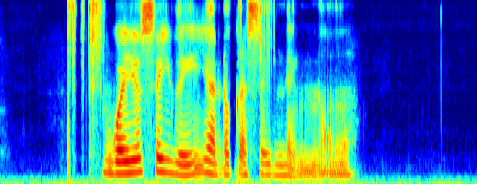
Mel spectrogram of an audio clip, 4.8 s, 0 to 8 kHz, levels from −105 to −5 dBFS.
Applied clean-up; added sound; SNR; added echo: neural diffusion model UNIVERSE++.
